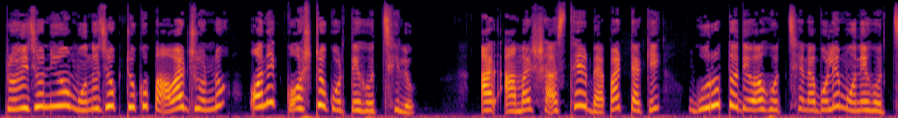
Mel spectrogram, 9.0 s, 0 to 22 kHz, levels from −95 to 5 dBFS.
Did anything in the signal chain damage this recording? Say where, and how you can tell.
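No, nothing in this recording stood out as damaged on listening.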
